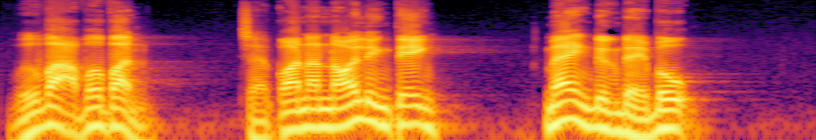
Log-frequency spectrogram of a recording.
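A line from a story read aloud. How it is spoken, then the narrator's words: Sharp scolding shout. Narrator (Vietnamese): người dẫn đường ngồi đằng trước quát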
